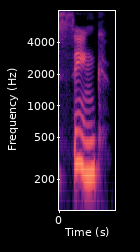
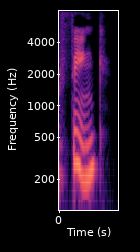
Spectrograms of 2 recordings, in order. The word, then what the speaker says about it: think: unsure about this movement and end up saying sink or think instead. Now imagine you're in front of a mirror. You say the word slowly. Think. You can see if your tongue is visible. You can check if your mouth is too closed or if you're keeping your tongue behind your teeth.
